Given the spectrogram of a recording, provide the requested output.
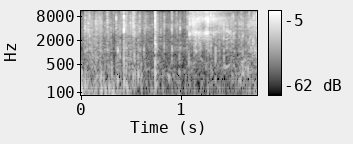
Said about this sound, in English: I think that's all the food wrapped up. I'm going to... Sorry for all the noise.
